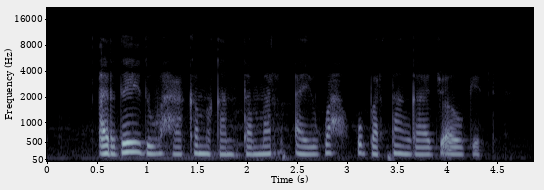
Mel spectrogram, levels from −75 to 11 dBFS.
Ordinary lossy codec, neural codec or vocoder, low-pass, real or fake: none; none; 10.8 kHz; real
